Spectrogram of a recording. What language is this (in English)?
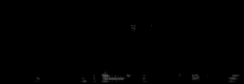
Bangla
